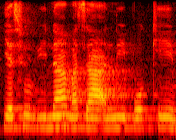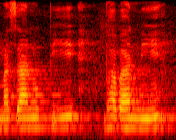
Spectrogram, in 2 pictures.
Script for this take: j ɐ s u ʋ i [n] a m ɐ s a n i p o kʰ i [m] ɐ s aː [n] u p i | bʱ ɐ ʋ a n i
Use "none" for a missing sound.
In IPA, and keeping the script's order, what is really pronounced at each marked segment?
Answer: n, m, n

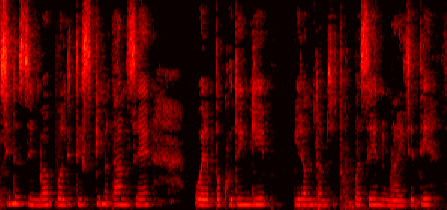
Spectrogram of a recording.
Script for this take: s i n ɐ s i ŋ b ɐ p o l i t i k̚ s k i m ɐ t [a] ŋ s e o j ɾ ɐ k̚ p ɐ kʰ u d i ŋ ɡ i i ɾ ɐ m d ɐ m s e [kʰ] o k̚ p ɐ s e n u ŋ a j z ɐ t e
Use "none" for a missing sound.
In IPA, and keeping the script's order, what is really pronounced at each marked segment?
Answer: a, tʰ

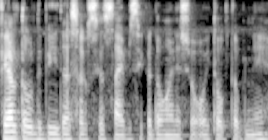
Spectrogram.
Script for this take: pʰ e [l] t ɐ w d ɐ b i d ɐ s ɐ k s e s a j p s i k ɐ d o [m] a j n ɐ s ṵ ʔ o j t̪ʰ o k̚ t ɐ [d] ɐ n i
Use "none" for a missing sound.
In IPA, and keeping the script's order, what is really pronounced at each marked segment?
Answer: l, ŋ, b

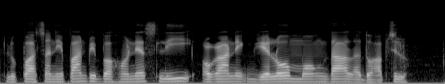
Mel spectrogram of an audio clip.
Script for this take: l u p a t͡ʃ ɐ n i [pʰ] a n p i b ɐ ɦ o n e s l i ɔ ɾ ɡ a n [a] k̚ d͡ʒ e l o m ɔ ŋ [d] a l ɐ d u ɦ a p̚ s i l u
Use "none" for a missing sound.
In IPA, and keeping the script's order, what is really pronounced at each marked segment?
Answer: p, i, d

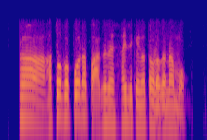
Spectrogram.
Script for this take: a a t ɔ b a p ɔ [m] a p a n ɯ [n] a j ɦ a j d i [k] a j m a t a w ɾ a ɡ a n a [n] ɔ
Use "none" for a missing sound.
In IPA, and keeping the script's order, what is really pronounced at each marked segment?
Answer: n, n, k, m

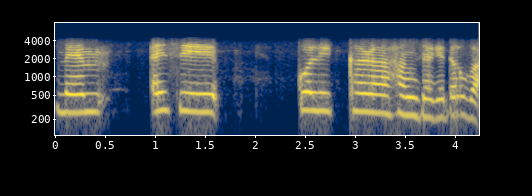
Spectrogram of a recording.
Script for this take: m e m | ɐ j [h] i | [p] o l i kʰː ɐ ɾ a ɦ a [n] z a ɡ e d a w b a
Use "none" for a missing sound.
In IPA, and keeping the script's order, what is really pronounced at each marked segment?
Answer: s, k, ŋ

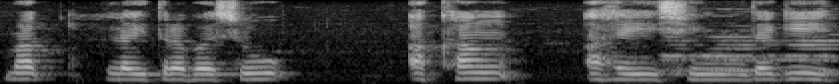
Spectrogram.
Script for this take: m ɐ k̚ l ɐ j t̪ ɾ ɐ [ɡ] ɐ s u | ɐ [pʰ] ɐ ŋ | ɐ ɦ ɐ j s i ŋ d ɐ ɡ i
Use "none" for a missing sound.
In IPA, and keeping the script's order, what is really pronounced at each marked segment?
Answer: b, kʰ

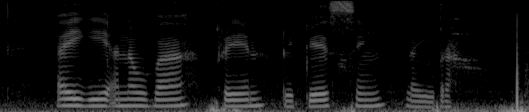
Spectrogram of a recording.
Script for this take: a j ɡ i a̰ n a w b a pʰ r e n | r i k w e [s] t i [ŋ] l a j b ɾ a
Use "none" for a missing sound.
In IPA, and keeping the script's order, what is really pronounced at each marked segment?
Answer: s, ŋ

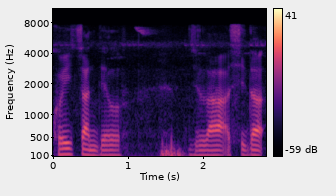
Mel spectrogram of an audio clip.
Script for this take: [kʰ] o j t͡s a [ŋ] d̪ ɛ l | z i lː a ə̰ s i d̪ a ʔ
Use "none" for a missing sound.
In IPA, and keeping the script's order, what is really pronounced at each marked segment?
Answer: kʰ, n

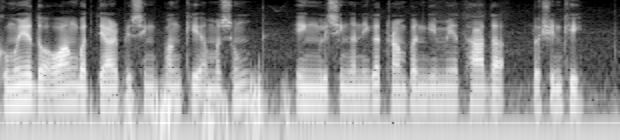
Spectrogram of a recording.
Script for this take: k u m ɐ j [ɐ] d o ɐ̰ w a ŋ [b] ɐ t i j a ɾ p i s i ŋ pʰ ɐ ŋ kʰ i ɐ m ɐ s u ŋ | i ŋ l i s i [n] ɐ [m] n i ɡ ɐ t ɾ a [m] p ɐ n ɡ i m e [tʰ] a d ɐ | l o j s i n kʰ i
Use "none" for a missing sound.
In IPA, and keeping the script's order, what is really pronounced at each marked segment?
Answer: ɐ, b, ŋ, none, m, tʰ

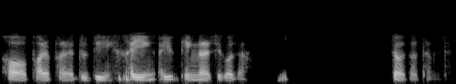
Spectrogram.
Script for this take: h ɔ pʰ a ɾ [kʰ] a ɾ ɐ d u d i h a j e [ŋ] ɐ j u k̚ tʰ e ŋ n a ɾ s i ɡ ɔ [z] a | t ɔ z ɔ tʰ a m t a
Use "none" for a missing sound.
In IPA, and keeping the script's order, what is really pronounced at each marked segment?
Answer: pʰ, ŋ, z

